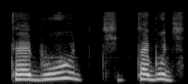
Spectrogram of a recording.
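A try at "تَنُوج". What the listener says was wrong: Ouais, juste la deuxième lettre, c'est pas bout.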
